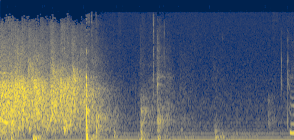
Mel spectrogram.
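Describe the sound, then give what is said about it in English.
Audience applause for a speaker at a presentation starts as a dense burst of clapping, then tapers off over a couple of seconds into a few scattered, isolated claps before quiet settles in. “Give Verity a round of applause as well.”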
